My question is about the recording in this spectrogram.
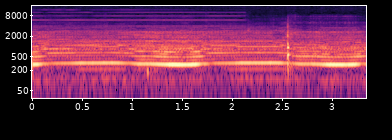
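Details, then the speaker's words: Alfa Romeo GT 2.0 with bonnet open and lights on: steady, unbroken mid-pitched electric buzz from behind the headlight lid; the automatic headlight leveling motor runs nonstop and is broken. "behind the lid here there is the auto adjusting headlight motor and that is broken and I can't repair it"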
